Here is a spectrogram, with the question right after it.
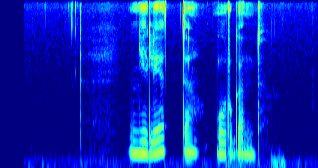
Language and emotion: Russian, neutral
